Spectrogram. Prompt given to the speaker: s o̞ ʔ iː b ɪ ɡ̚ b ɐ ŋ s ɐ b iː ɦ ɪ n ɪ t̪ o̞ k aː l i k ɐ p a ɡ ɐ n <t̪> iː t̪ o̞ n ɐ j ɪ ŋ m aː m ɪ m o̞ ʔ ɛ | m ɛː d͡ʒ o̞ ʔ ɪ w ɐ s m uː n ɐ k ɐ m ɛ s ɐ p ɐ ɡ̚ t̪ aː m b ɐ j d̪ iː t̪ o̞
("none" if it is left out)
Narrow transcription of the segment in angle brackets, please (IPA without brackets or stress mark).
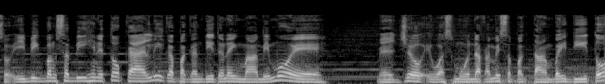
d̪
